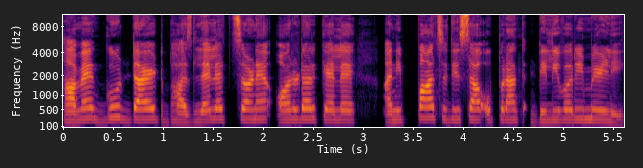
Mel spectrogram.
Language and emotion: Goan Konkani, neutral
